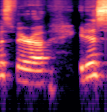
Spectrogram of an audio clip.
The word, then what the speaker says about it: Farrha: story but yes her name her name is Farah it is spelled um it was is spelled the way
